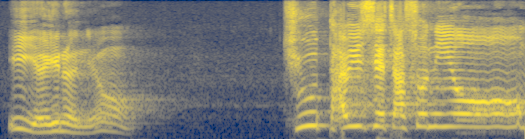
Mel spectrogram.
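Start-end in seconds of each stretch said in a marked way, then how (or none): 2.1-3.9 crying out. Acted. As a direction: call out to him as Messiah, drawn out. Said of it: "막 이러면서 외쳤던 거예요".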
